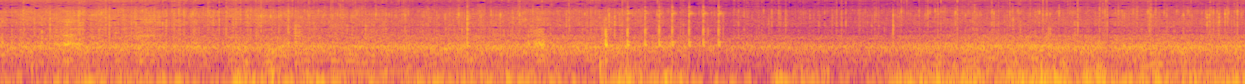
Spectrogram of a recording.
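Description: Chopped onions with garlic and ginger paste sizzling steadily in butter in a frying pan while a spatula stirs them. A quick run of clicks about five seconds in, the spatula scraping and tapping the pan.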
